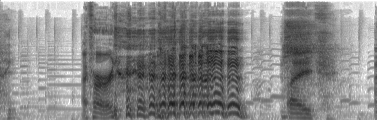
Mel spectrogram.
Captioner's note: laughing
